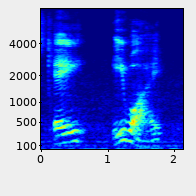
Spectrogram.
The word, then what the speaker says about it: Keyush: So if you've never watched, and it's spelled weird, it's Keyush, The Stunt Dog.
